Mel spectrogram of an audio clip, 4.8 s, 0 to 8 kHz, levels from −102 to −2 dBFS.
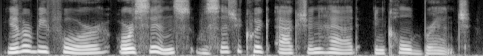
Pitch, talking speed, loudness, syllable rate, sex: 205 Hz, 150 wpm, -17 LUFS, 4.0 syllables/s, female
